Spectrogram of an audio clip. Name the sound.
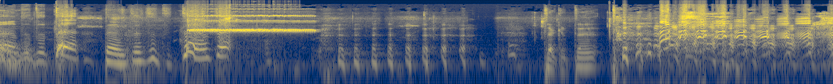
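whistle being blown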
